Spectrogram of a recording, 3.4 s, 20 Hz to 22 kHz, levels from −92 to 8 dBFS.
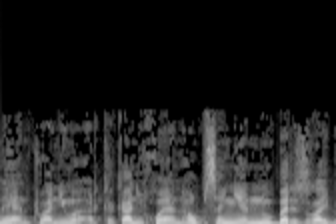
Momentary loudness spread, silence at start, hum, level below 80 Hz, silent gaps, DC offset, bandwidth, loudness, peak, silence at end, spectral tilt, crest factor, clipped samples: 6 LU; 0 s; none; -42 dBFS; none; under 0.1%; 11.5 kHz; -21 LUFS; -4 dBFS; 0 s; -6 dB/octave; 16 dB; under 0.1%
